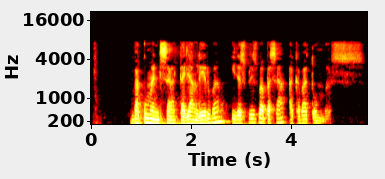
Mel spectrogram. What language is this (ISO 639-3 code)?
cat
